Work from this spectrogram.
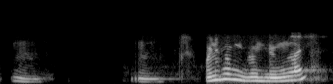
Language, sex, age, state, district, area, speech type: Bodo, male, 18-30, Assam, Chirang, urban, conversation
